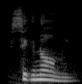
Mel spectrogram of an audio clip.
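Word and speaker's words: συγγνώμη: Signomi. This character isn't pronounced using an English G sound at all. V. It's like a very soft, continuous, and loosely held G, almost as if you're gargling.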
